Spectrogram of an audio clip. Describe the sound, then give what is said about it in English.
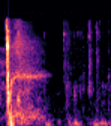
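A sharp, loud keystroke is followed by a sparse run of softer clicks as two co-hosts type on computer keyboards. No one speaks. “Oh, there's the typing. yeah, you can hear it.”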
